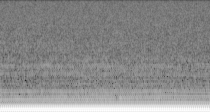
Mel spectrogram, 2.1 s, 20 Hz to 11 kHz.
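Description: Loud, steady electrical mains hum, strongest at a low buzz near 100 Hz with a ladder of higher overtones, unchanging throughout.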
